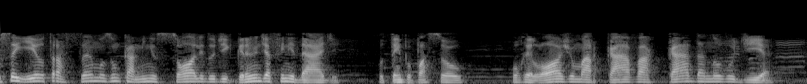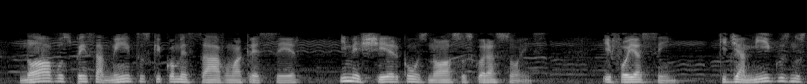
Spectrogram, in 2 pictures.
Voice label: AMIZADE QUE VIROU PAIXÃO, Telemensagens, Masc

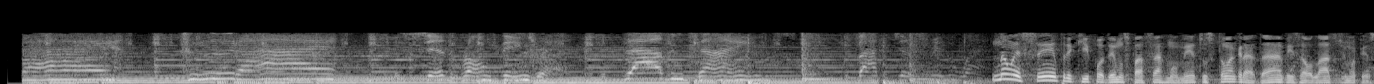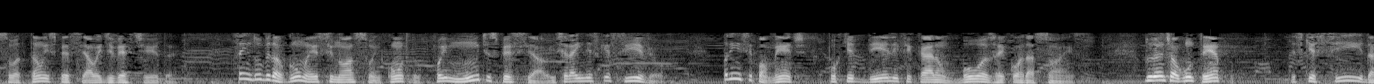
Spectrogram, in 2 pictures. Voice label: Obrigado por Ontem Masculino, Telemensagens; Telemensagens 2017

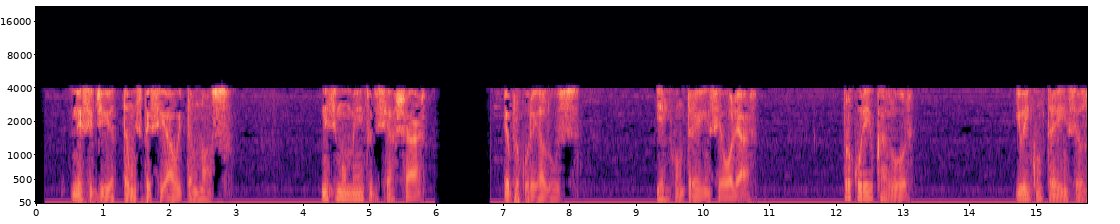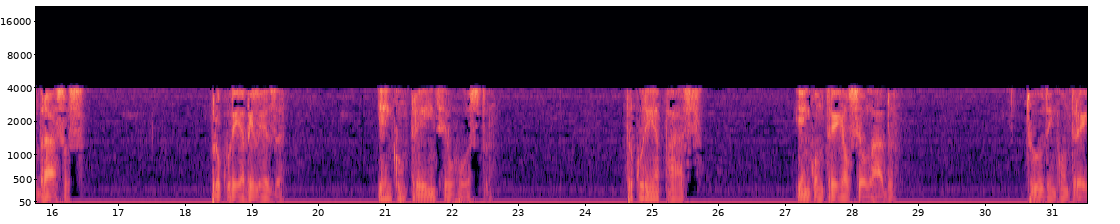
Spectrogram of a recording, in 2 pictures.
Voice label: voz Anivers. Namoro ou Casamento, masc; Telemensagens; Só Voz; Telemensagens 2017

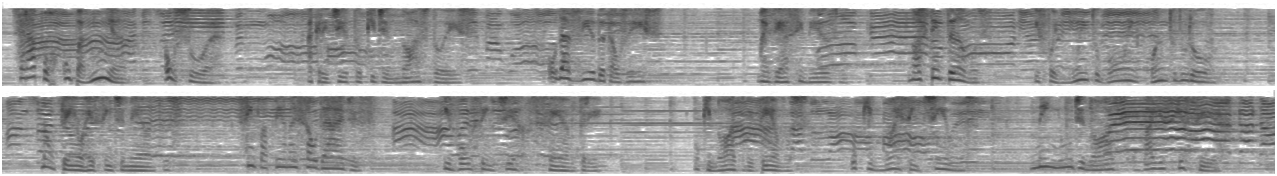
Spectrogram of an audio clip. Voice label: Para Ex Feminino, Românticas; Telemensagens

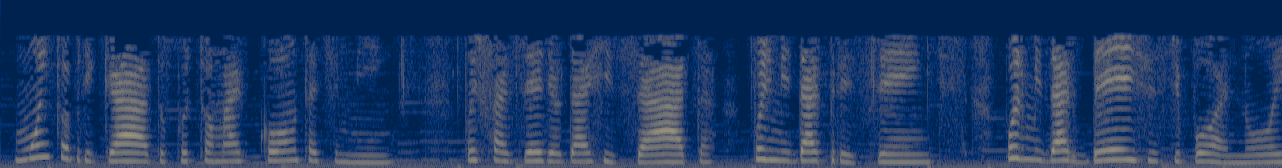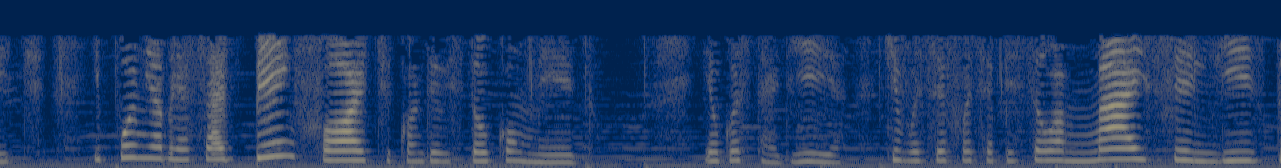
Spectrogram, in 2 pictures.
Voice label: Aniversário Pai Infantil Feminino; Telemensagens

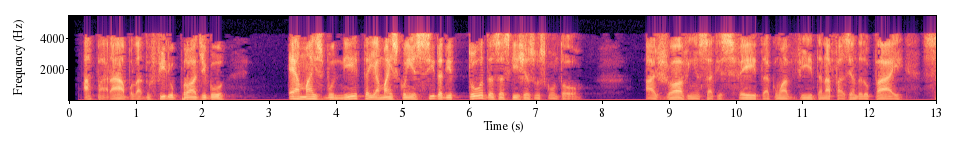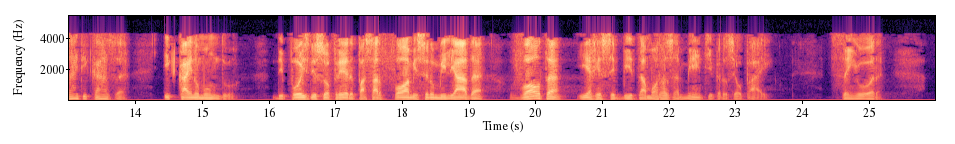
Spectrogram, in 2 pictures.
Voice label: EVANG ANIVERSÁRIO DE FILHA - M; Telemensagens 2017; Aniversarios

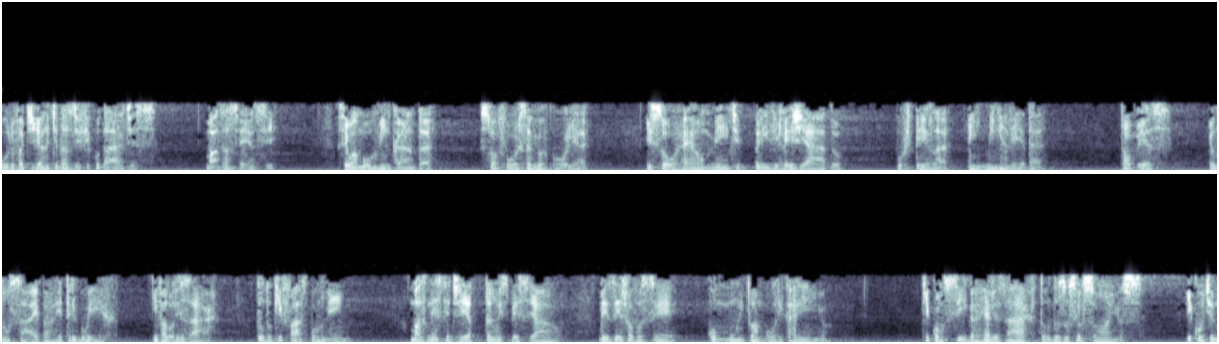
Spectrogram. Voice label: FILHO ENVIA (M); Telemensagens 2017; Dia das Maes

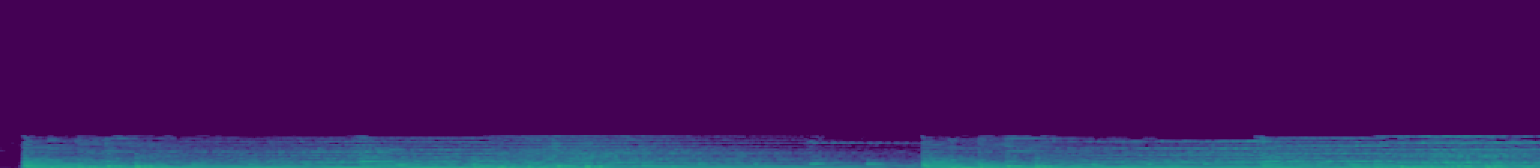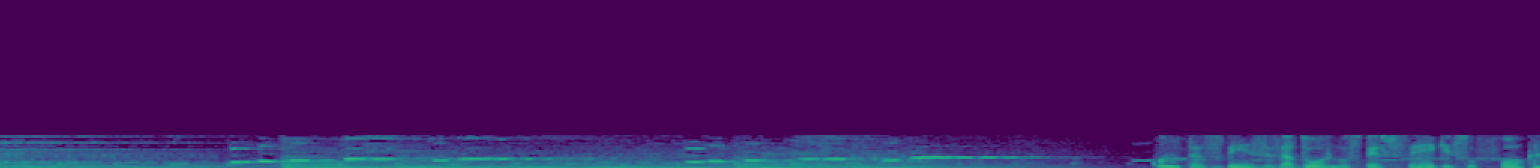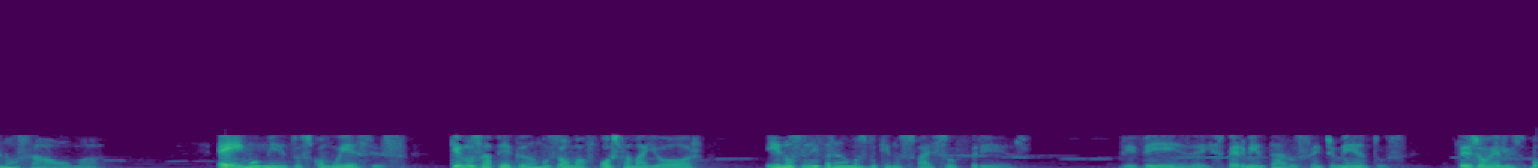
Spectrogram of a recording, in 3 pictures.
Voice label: Conforto Amigo Feminino; Telemensagens; Telemensagens 2017

